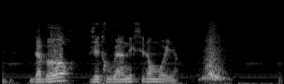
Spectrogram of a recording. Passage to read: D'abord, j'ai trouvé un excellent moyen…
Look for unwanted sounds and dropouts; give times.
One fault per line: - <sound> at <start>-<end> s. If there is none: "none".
- whoosh at 2.0-2.3 s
